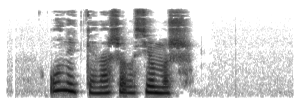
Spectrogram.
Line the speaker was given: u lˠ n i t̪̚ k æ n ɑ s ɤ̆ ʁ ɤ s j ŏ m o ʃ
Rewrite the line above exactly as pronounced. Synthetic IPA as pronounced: u lˠ n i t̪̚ k æ n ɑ ʃ ɤ̆ ʁ ɤ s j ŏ m ɤ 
